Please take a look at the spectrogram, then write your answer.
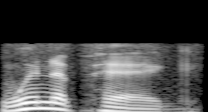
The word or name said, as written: Winnipeg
